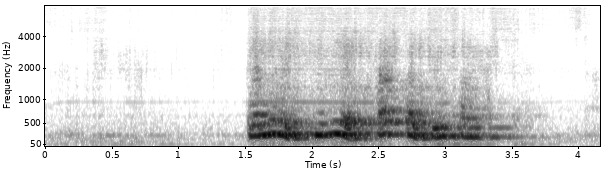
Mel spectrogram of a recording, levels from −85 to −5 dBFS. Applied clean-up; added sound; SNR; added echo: neural separator model SepFormer DNS4.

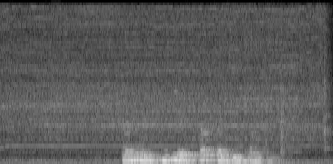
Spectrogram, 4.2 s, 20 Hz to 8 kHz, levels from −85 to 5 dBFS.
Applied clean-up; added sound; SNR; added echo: none; Drill; 17 dB; reverberation time 0.9 s.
